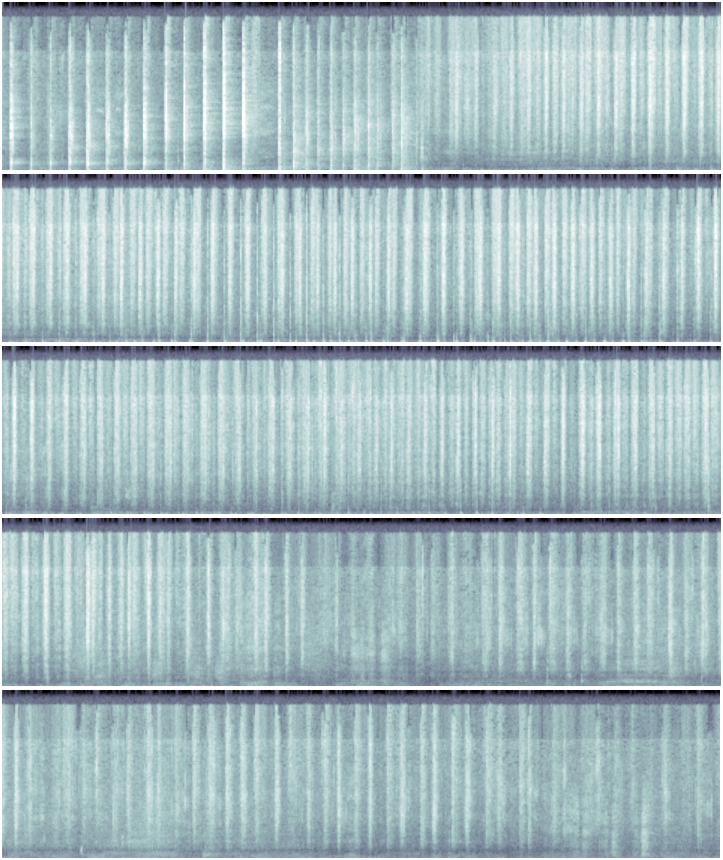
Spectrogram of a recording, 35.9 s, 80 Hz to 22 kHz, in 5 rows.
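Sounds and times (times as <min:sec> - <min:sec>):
hands tapping on a head: 0:00.0 - 0:04.4, 0:08.0 - 0:14.1.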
